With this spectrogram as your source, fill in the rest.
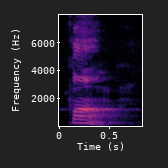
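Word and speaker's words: palm: पाम, काम, काफ, talk, could, would. तो याद रखना है एल के बाद एम आई, एफ आई, के आई और डी आई, तो एल होगा साइलेंट।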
